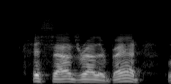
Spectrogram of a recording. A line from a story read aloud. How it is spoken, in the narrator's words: laughed Ted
